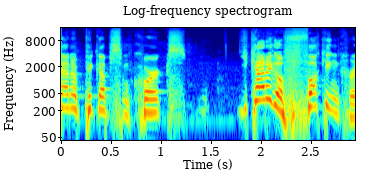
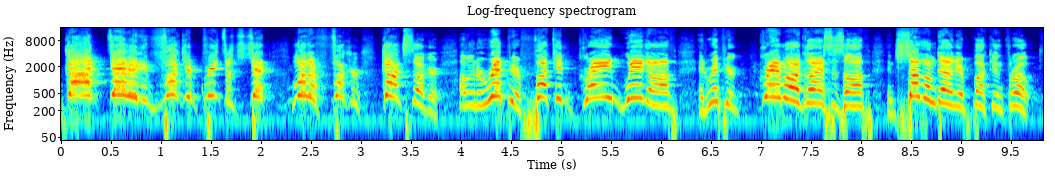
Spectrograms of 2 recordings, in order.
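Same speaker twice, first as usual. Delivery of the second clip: high, piercing shriek of fury; screaming rage; 12 semitones higher than usual. Retold or imitated. Inner retail worker screaming at grandma customers, full-throat high shriek. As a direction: scream it like you've finally snapped. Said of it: "this is the screaming that happens".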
